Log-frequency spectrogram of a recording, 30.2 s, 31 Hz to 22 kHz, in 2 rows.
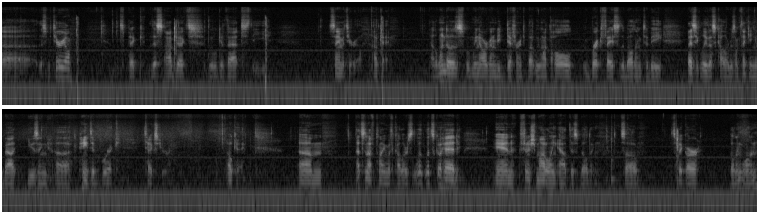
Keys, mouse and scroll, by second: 3.3-5.1 right drag, 5.3-7.0 drag, 8.6-10.6 middle drag, 15.1-17.0 middle drag, 21.1-23.1 middle drag, 28.6-30.2 right drag.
